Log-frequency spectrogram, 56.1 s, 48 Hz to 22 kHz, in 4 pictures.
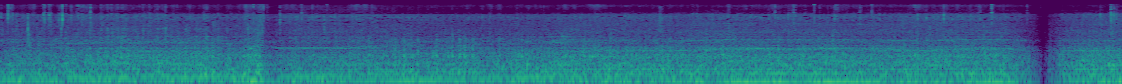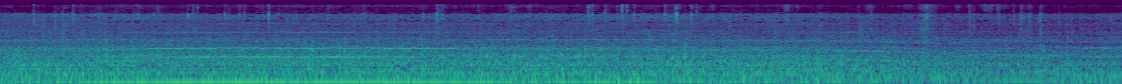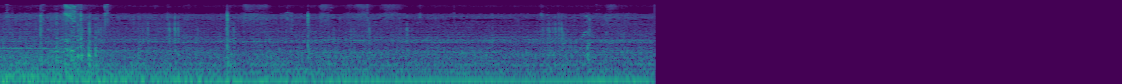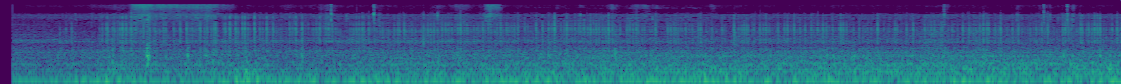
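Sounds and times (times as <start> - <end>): vehicle engine and road noise: 0.0 - 36.3, 42.2 - 56.0.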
